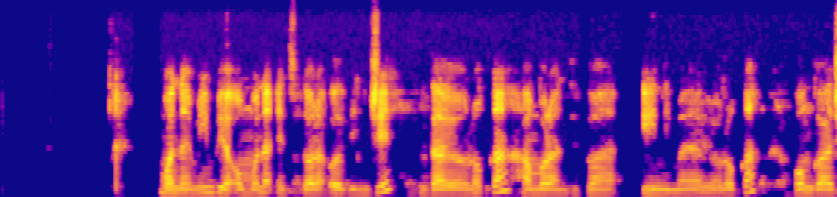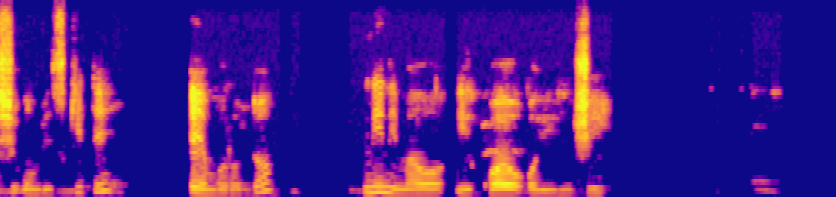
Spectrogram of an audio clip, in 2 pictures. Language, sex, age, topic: Oshiwambo, female, 25-35, finance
